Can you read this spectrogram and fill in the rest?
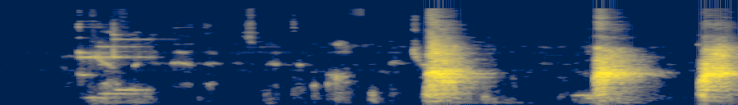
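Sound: dog barking at doorbell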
